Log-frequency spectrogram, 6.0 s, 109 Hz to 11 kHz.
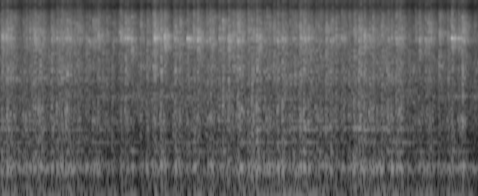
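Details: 1956 Chevy wagon with tunnel-rammed big-block V8, sat all winter in a snow bank, first start in garage: idles with a light, quick tick over the rumble; owner notes some ticking, ran without real issues.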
